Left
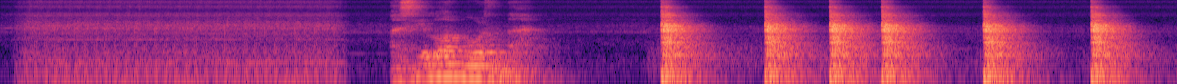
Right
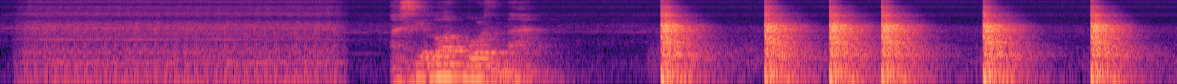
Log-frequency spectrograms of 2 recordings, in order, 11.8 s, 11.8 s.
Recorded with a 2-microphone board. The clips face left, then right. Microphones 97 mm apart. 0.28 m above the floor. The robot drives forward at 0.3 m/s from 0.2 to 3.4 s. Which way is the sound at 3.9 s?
20° left (ahead or behind).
